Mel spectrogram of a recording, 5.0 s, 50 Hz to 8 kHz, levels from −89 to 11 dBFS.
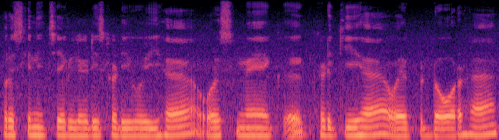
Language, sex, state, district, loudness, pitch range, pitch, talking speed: Hindi, male, Haryana, Charkhi Dadri, -14 LUFS, 115-125 Hz, 115 Hz, 205 wpm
